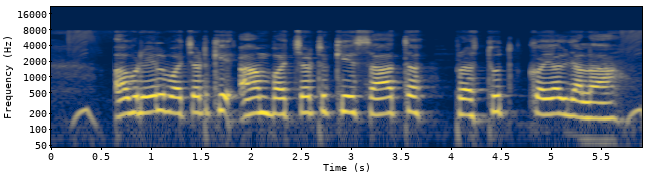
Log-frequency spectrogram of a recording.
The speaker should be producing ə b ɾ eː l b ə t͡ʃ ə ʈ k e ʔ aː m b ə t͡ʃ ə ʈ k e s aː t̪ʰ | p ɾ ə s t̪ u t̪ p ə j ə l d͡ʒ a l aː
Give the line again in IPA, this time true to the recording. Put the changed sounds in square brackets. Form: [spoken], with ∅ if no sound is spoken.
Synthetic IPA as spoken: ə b ɾ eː l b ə t͡ʃ ə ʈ k e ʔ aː m b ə t͡ʃ ə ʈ k e s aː t̪ʰ | p ɾ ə s t̪ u t̪ [k] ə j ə l d͡ʒ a l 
